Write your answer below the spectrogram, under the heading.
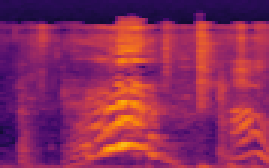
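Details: Four-week-old Dalmatian puppies, several together indoors on puppy pads, one giving a loud, drawn-out whining yelp that rises and falls in a single arched sweep, followed by a shorter second whine; faint rustling underneath.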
